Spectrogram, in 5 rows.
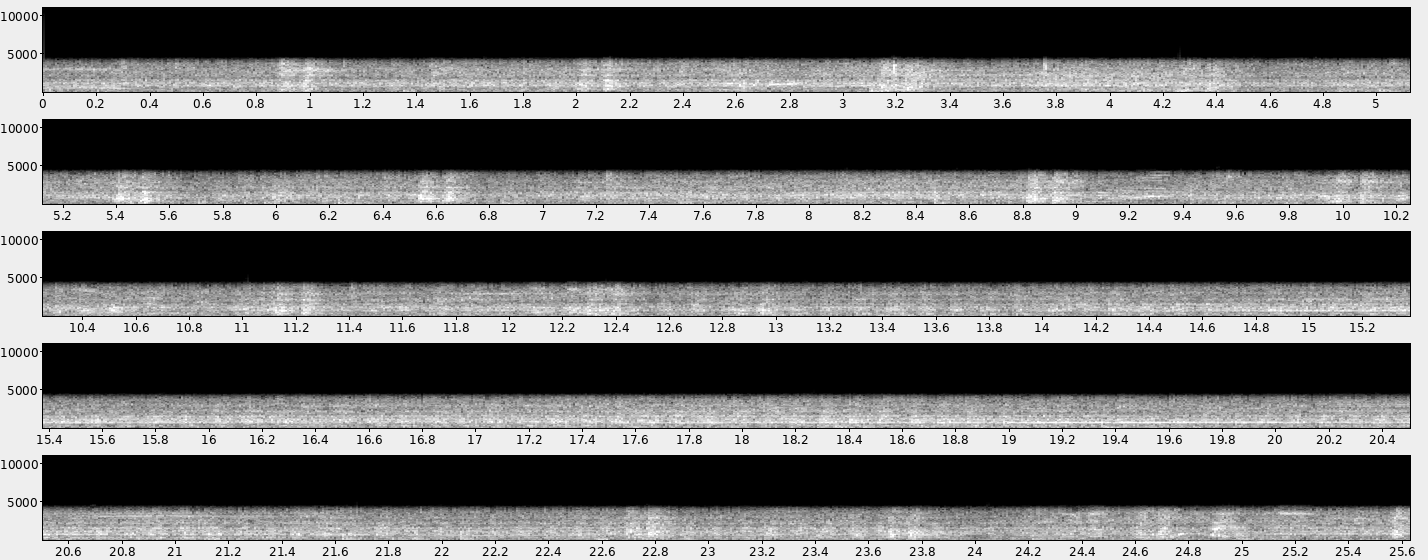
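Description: Hankyu 9300 series electric train running at speed: steady rolling noise with irregular clicks and clacks of the wheels over the rails. About halfway through, a faint high whine rises slowly in pitch for a few seconds.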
